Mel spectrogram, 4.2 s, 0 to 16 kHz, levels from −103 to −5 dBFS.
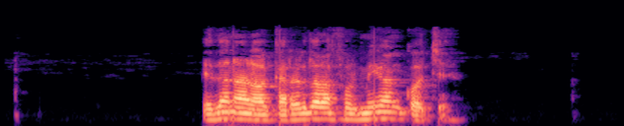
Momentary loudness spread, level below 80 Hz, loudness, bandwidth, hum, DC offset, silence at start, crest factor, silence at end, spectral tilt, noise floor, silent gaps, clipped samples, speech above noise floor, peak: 16 LU; -64 dBFS; -19 LUFS; 7.6 kHz; none; under 0.1%; 1.35 s; 20 dB; 1.1 s; -7.5 dB/octave; under -90 dBFS; none; under 0.1%; over 72 dB; -2 dBFS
